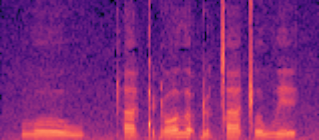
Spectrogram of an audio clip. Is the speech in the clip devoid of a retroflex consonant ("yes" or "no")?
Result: no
